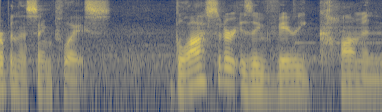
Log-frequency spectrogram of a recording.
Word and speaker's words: Glossier: That's pronounced glossier. Yeah, it looks like it says glossester, but it's glossier.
